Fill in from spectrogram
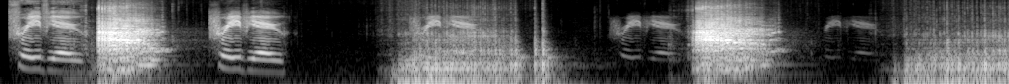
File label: trap flap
